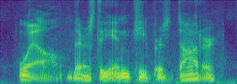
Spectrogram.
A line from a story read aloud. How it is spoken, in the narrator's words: whispered, and I said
